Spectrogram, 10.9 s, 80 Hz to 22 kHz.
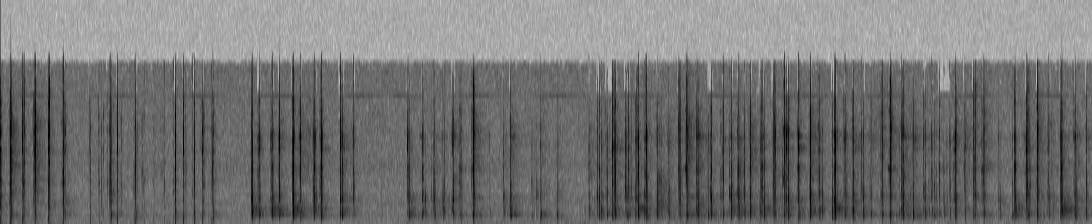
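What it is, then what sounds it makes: Mechanical keyboard with plastic keycaps. A compact Keychron K2 V2 mechanical keyboard with Gateron Red switches, plastic keycaps and an aluminum frame is typed slowly with the fingertips. Each keystroke is a short, bright clack with almost no low end, coming in irregular bursts separated by brief pauses.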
